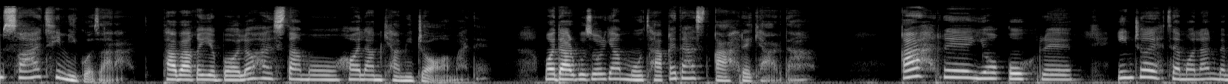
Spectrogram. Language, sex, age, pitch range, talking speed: Persian, female, 20-39, 180-265 Hz, 110 wpm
